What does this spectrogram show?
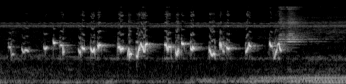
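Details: A spirited Sooty-headed bulbul song used to set other bulbuls calling back, with a dense run of quick, warbled, rising and falling notes for nearly three seconds, ending as a low rumbling noise comes in.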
